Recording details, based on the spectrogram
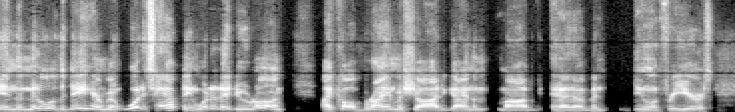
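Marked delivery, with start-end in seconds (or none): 1.2-2.8 frantic, panicked, bewildered and lost-sounding. Retelling his own reaction in the middle of the day, retelling own panic. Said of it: "I'm panicking".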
